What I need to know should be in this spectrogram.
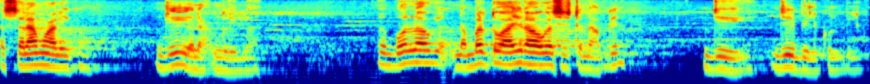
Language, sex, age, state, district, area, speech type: Urdu, male, 30-45, Bihar, East Champaran, urban, spontaneous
